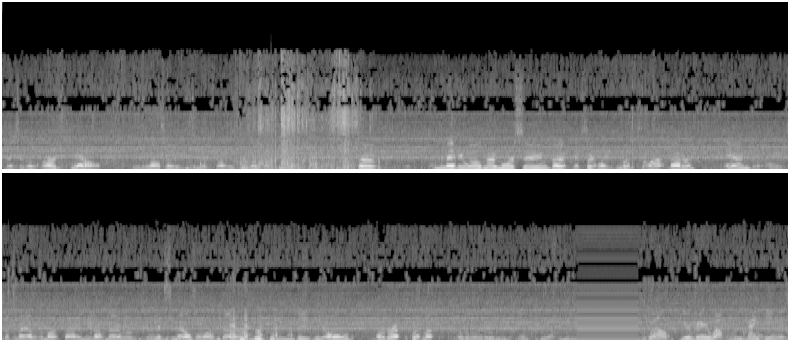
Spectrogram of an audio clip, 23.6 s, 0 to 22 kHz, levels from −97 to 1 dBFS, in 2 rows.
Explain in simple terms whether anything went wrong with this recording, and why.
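From 20.42 to 21.32 s a system hang loop occurs: the computer froze, replaying one 10.67 ms snippet as a steady 94 Hz buzz, and about a second of audio was lost.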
